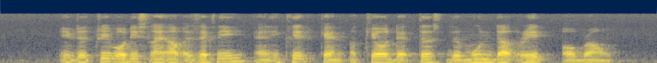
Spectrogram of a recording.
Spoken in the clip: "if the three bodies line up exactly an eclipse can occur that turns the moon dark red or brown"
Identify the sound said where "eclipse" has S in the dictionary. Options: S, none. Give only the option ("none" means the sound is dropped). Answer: none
